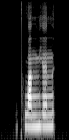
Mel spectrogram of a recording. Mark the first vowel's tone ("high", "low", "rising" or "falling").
high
